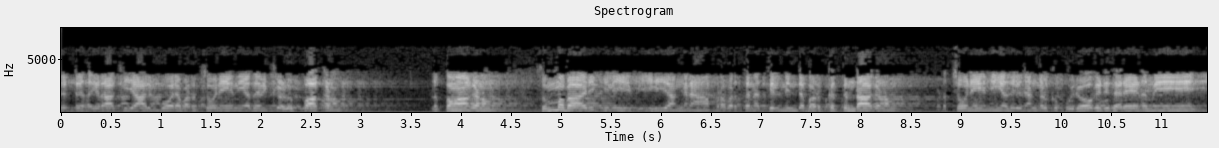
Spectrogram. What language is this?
Malayalam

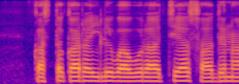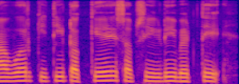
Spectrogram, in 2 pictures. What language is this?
Marathi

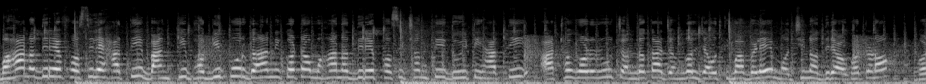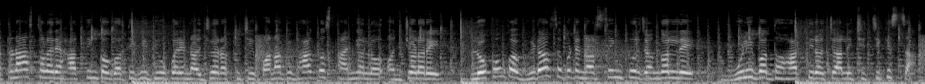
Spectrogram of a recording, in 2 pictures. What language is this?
Hindi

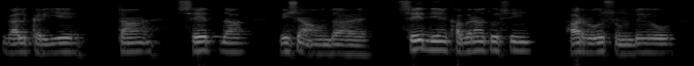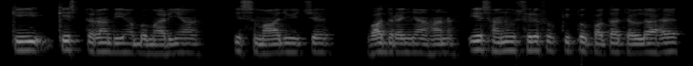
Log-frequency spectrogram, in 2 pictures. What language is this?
Punjabi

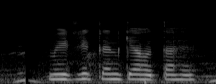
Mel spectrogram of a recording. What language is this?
Hindi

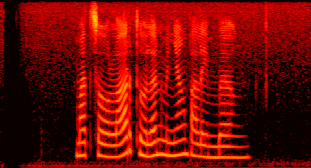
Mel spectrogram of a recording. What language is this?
Javanese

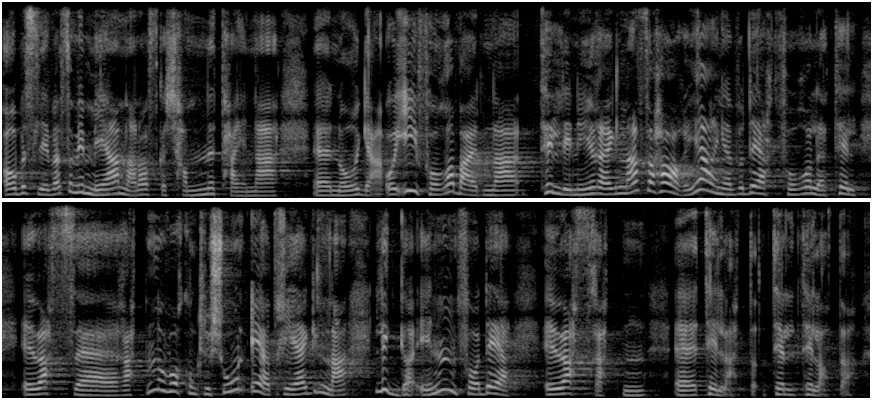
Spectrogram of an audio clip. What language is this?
Norwegian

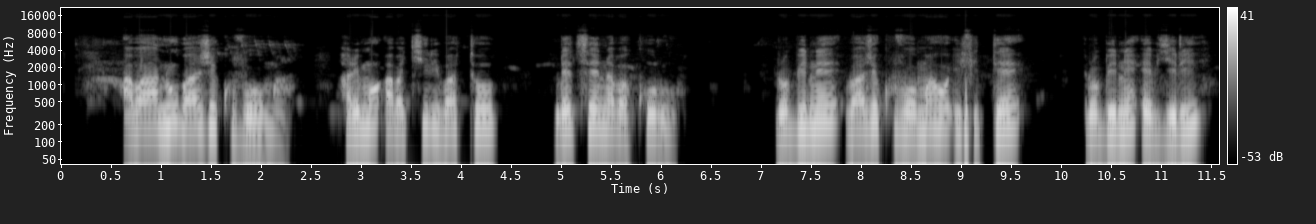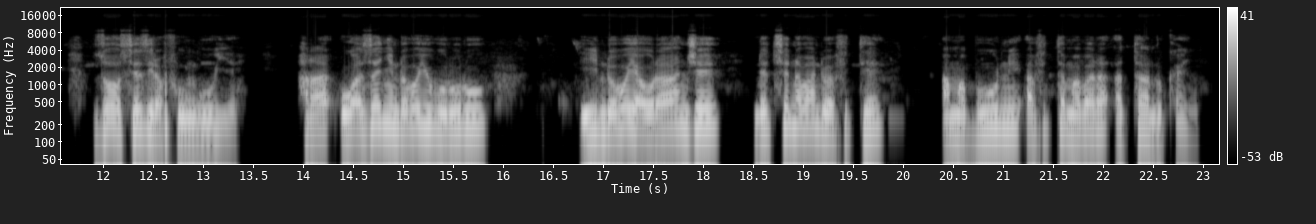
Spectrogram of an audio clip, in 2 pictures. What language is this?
Kinyarwanda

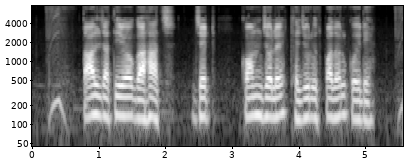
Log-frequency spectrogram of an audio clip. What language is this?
Bangla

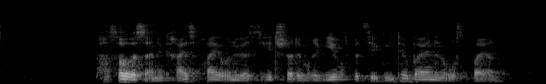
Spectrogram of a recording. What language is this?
German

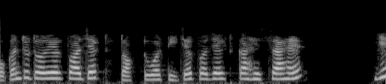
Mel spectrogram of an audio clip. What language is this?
Hindi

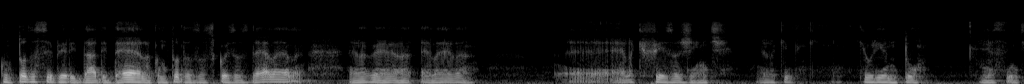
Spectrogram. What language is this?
Portuguese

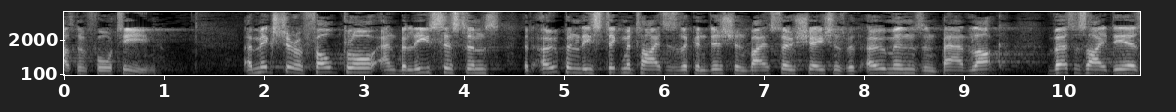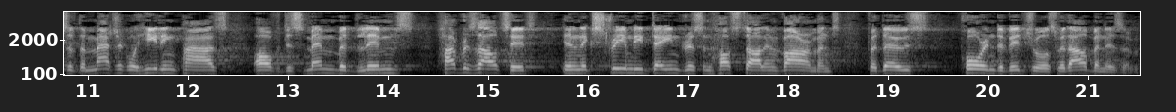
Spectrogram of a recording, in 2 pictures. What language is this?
English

